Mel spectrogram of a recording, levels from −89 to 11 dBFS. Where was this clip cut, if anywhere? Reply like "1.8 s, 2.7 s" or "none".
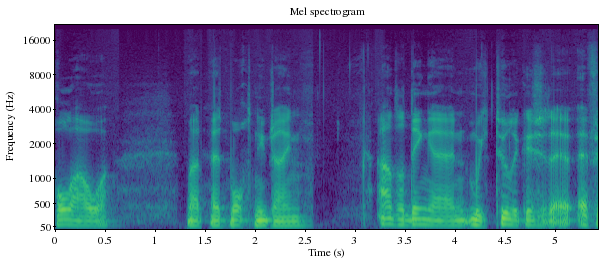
2.1 s, 4.3 s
